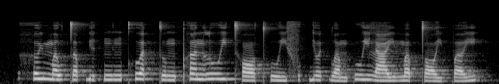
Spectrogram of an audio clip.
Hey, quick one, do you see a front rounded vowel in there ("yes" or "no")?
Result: no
